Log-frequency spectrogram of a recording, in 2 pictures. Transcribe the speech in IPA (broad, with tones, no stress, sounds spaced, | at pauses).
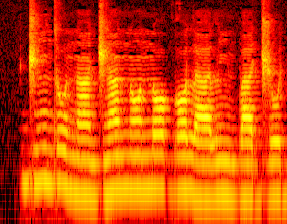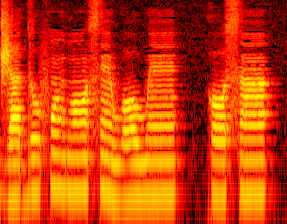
d͡ʒ ĩ˦ d o˦˨ n ã˨ d͡ʒ ã˨˦ n ɔ̃˧ n ɔ˧ ɡ ɔ˧ l a˨ l ĩ˨ b a˨ d͡ʒ o˨ d͡ʒ a˨ d o˧ f ɔ̃˦ ɡ ɔ̃˦ s ɛ̃˦˨ w ɔ˨˦ w ɛ̃˦ | k ɔ˨ s ã˧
